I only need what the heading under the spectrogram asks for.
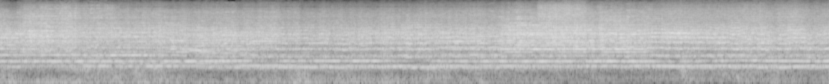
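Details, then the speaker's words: Norfolk Southern train on a lightly used branch line, steady high wheel-flange squeal over rolling-car rumble; track has deferred maintenance and is slightly out of gauge. "NS has done some minor upgrades to this line. I've seen some maintenance away equipment parked on a siding down the way, but you can hear those flanges squealing."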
